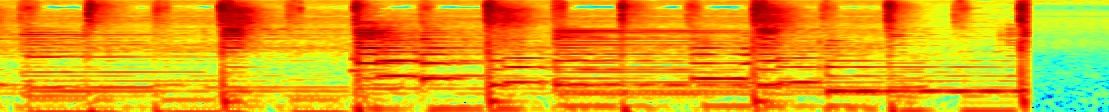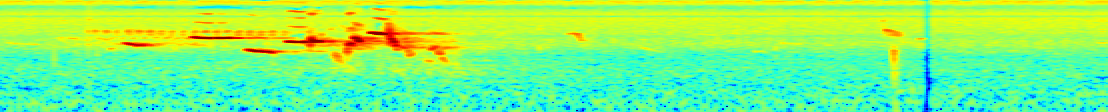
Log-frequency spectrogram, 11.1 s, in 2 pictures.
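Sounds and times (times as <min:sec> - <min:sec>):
faint hiss: 0:00.0 - 0:06.0
birds chirping: 0:05.6 - 0:10.2.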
